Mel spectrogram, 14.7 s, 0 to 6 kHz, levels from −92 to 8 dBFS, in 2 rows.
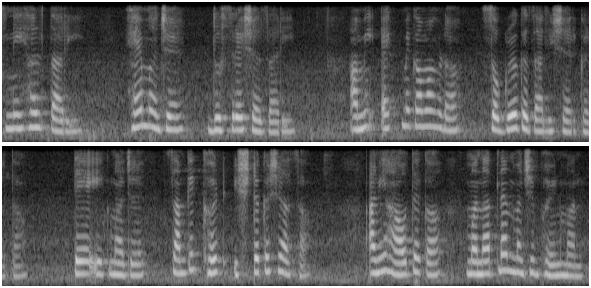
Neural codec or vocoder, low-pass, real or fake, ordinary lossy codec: none; 5.4 kHz; real; none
